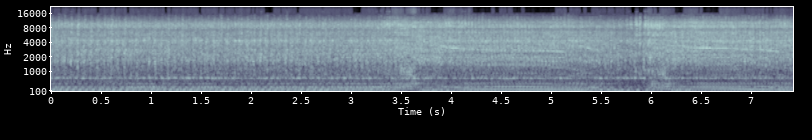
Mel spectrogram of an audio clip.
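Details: Yamaha Virago XV500 V-twin café racer with a newly mounted SU carburettor and ram pipe, mic near the ram pipe: fires up, settles into a lumpy but even idle, two clean throttle blips with strong intake roar; healthy.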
